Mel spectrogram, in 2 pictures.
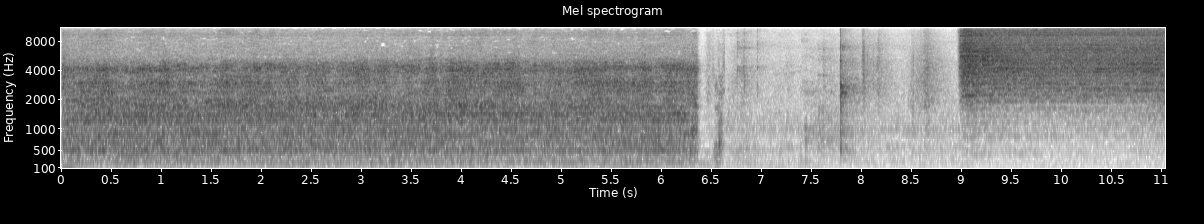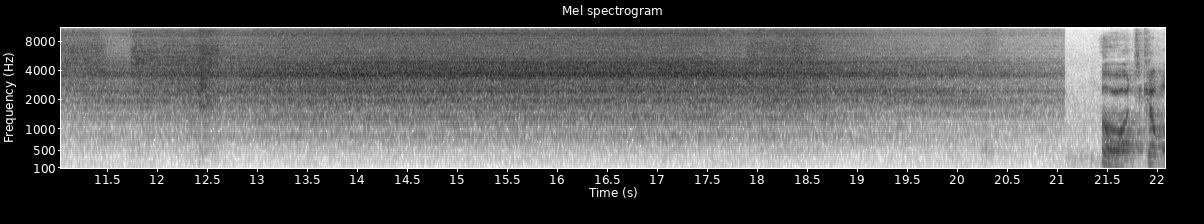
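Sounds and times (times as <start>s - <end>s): compressed air hissing: 0.0s - 6.4s, 9.0s - 21.1s.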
